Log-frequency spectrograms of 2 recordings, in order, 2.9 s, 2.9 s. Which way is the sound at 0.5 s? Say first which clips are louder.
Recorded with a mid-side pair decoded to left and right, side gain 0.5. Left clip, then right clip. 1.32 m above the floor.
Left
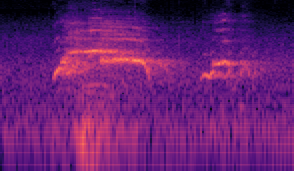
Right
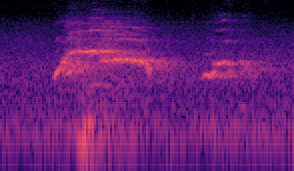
Left 6 dB; 40° left.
